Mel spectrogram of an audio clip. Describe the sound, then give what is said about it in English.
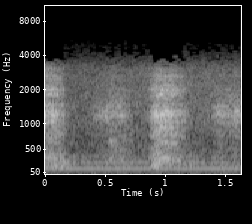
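A housewife runs her rough, cracked hands over her husband's face, making dry, scratchy rasping strokes: three swells of sandpapery friction about a second apart, moderately loud, with no talking. “Well, that's the sound made by the hands of another housewife when she runs them over her husband's face. Rough and cracked, you see.”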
